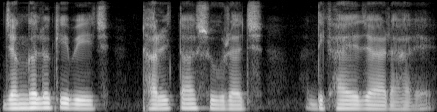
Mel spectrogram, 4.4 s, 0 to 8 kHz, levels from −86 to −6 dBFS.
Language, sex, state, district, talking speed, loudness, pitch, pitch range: Hindi, male, Assam, Kamrup Metropolitan, 125 wpm, -20 LUFS, 110 Hz, 105-115 Hz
